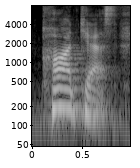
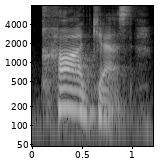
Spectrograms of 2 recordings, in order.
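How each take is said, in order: Both takes have the same delivery.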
